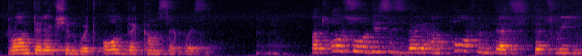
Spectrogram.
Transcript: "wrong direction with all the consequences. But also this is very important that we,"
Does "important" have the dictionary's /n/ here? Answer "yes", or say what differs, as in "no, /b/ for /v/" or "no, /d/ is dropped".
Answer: no, /n/ is dropped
